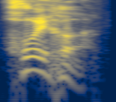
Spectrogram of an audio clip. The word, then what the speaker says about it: Huyghe: Let's see if I can pronounce this right. It's Huyghe. And I did do some research on it, so I did look it up. Huyghe is what they have gone with.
